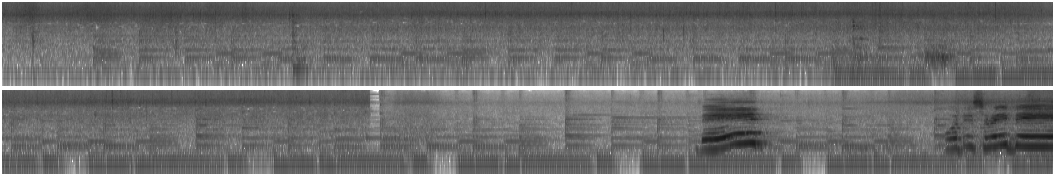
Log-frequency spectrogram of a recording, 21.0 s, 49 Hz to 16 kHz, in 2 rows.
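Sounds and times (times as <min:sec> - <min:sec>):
fried rice sizzling in a pot: 0:00.0 - 0:21.0
simple melody with bass line: 0:09.8 - 0:20.3.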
